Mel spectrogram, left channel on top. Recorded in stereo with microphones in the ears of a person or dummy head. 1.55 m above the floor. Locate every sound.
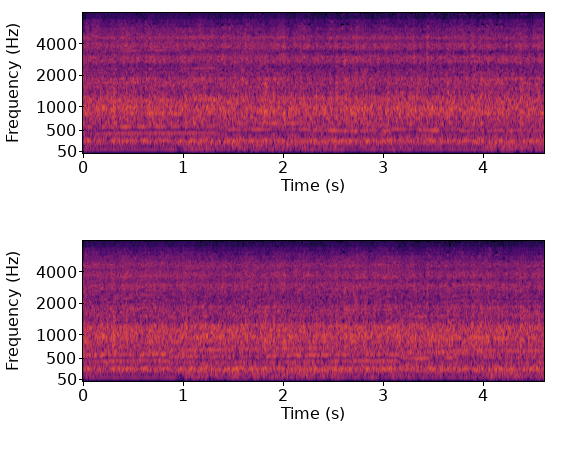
0.0 s an engine running: 15° left (ahead or behind)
